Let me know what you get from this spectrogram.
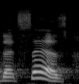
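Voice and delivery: ordinary talk, nothing marked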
